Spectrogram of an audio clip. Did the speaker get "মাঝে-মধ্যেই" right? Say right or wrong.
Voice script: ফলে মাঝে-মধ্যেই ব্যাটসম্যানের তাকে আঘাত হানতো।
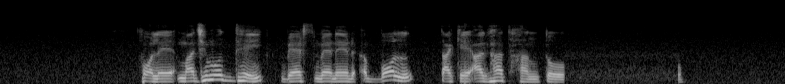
right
